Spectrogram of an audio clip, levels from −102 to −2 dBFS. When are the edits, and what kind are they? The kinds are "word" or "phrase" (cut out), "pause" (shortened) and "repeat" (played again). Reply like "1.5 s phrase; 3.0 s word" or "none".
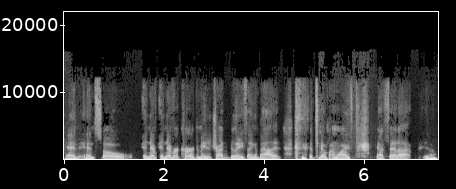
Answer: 1.8 s repeat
